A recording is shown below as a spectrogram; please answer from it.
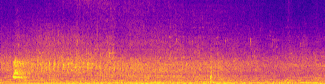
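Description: A dog barks once, sharply and loudly, just after the start, with a shorter sound, likely a second bark, about four seconds in, over a steady low hum of street background.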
